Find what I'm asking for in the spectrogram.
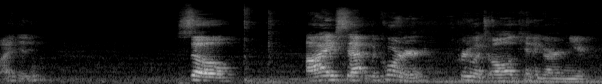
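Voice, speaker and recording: With lively intonation, a man talks against noticeable background noise and an audible room echo. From Mexico. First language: Spanish. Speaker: teacher trainer. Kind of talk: workshop presentation.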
